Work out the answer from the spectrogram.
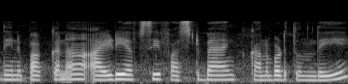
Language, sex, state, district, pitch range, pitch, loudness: Telugu, female, Telangana, Hyderabad, 200-225 Hz, 210 Hz, -16 LUFS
